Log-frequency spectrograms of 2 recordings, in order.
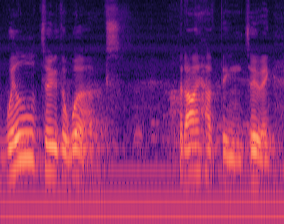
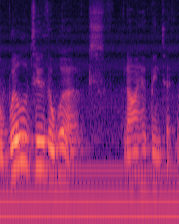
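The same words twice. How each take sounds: First: "Will do the works" slow, each word leaned on, "Will" hit; slow emphatic. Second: Said in the usual way. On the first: Shown as a demonstration. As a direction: spell it out word by word, driving it home. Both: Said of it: "Shall we say that together?".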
